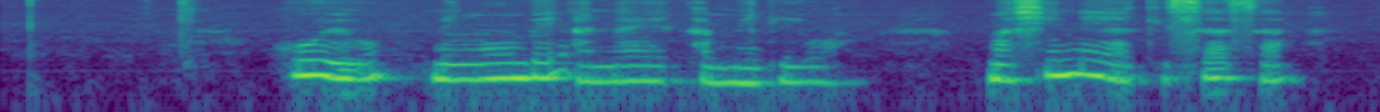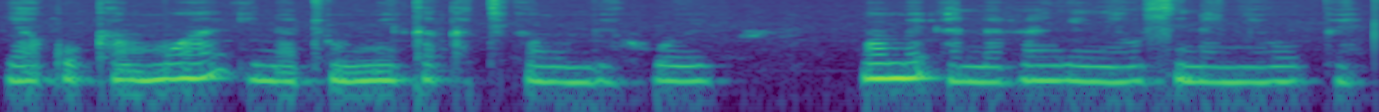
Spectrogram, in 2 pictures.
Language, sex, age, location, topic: Swahili, female, 36-49, Kisii, agriculture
